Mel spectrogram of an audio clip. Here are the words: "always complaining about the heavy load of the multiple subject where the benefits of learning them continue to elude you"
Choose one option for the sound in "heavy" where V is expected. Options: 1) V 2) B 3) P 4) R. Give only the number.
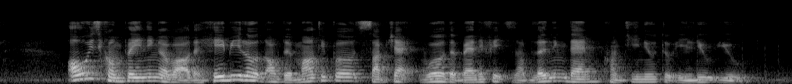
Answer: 2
